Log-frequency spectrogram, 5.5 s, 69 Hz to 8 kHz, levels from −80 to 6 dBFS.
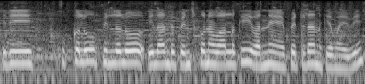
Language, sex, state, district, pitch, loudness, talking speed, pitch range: Telugu, female, Andhra Pradesh, Sri Satya Sai, 215 Hz, -12 LUFS, 100 wpm, 205-225 Hz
